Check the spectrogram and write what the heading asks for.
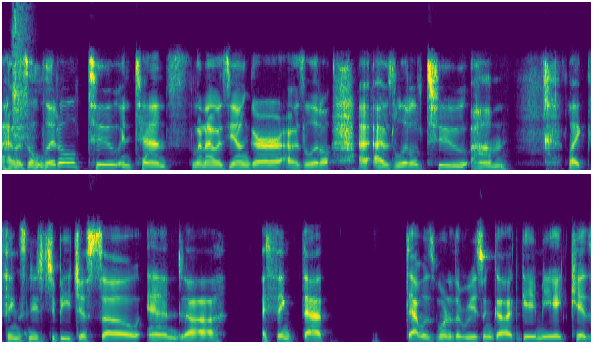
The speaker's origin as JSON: {"language": "English", "town": "Boston", "region": "Massachusetts", "country": "United States", "tie": "born or raised there", "also_born_or_lived": "Maine", "moved": "yes", "said": "I'm from the Northeast"}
